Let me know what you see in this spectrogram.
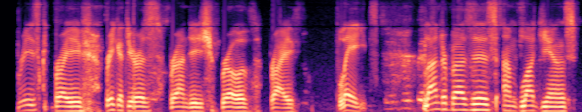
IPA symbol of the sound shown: b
